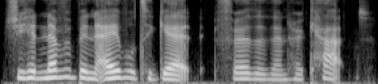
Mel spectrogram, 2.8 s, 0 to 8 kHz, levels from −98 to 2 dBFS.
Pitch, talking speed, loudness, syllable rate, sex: 210 Hz, 235 wpm, -20 LUFS, 5.3 syllables/s, female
